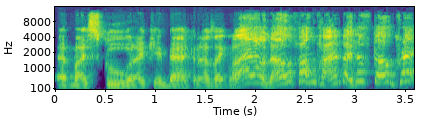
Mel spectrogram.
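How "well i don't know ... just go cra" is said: very high cartoon voice, pitch swooping and swinging wildly. Retelling showing off for kids at school: Roger Rabbit voice. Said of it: "he can do Roger Rabbit".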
